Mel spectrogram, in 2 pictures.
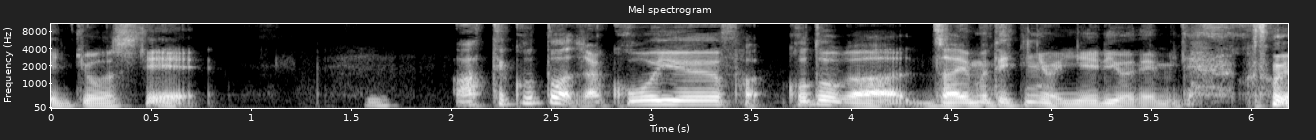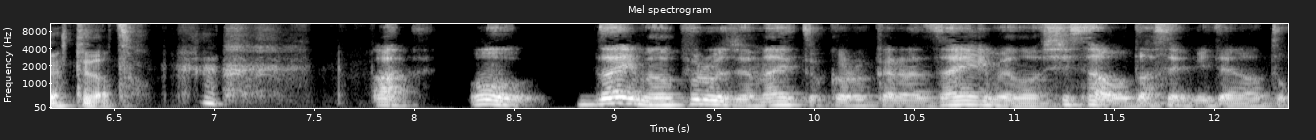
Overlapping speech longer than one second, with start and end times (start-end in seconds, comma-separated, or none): none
